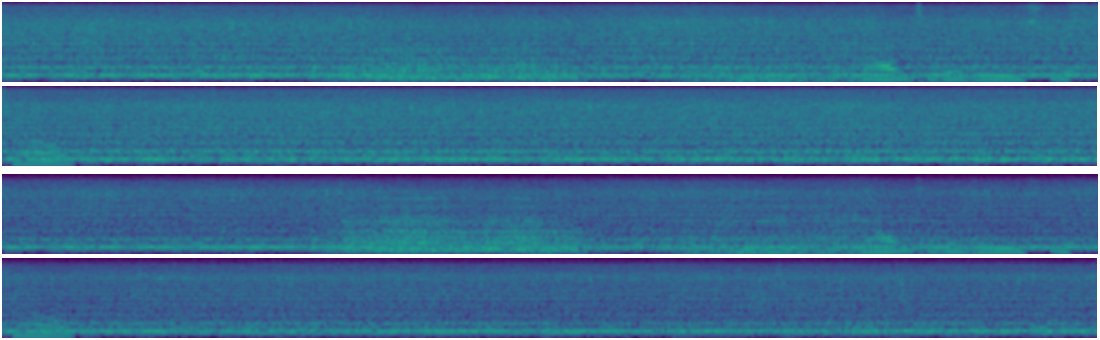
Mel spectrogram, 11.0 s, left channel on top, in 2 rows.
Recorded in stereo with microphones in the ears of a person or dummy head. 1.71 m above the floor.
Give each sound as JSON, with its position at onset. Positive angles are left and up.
{"t": 0.0, "sound": "a drone", "side_deg": 35}
{"t": 1.6, "sound": "breathing", "side_deg": -15}
{"t": 4.3, "sound": "a man speaking", "side_deg": 55}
